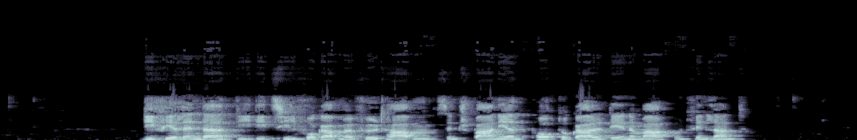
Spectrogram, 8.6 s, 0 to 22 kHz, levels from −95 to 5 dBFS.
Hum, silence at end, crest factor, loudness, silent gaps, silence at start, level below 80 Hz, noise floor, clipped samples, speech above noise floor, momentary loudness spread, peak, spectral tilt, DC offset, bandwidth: none; 1.15 s; 18 dB; -16 LUFS; none; 1.45 s; -60 dBFS; -84 dBFS; under 0.1%; 68 dB; 8 LU; 0 dBFS; -5 dB/octave; under 0.1%; 7.4 kHz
